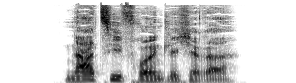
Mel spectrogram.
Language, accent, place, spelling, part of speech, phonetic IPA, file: German, Germany, Berlin, nazifreundlicherer, adjective, [ˈnaːt͡siˌfʁɔɪ̯ntlɪçəʁɐ], De-nazifreundlicherer.ogg
- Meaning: inflection of nazifreundlich: 1. strong/mixed nominative masculine singular comparative degree 2. strong genitive/dative feminine singular comparative degree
